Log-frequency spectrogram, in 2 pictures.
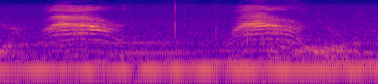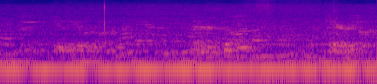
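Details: Loud Siamese cat meowing because it wants to go out of the room: two drawn-out, wavering meows near the start, then quieter room sounds with a steady low hum and faint rustling.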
